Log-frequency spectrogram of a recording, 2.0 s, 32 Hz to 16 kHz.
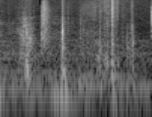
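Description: Three short, sharp knocks and clicks spread over about a second, the last the loudest, as the rear seat back of a BMW iX2 is unlatched and folded down, with faint background music underneath.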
